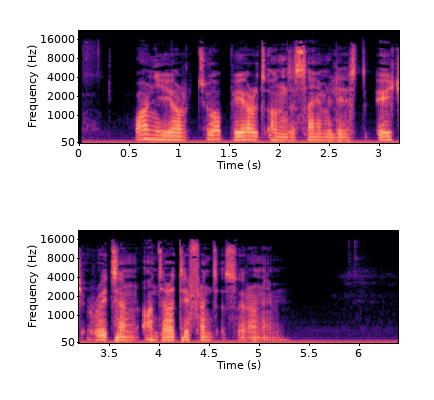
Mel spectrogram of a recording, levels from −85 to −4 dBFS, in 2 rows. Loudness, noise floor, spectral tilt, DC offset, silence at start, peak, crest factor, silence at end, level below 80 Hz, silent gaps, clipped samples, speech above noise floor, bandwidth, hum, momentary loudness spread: -19 LUFS; -40 dBFS; -3.5 dB/octave; under 0.1%; 0.05 s; 0 dBFS; 20 dB; 0 s; -36 dBFS; none; under 0.1%; 21 dB; 16 kHz; 50 Hz at -35 dBFS; 7 LU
